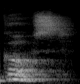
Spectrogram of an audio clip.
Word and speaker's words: ghost: Here's an example, the word ghost. We don't hear the H, but we do hear the G, and it makes a G sound.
